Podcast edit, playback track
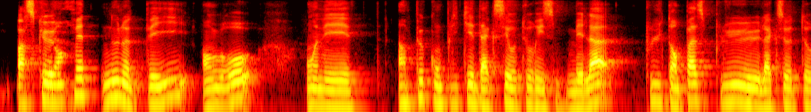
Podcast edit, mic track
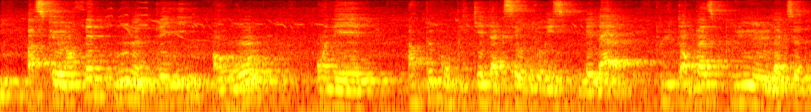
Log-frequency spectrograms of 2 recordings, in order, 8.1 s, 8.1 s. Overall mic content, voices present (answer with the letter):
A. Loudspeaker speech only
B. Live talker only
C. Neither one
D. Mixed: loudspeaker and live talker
A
